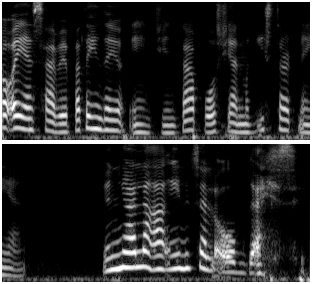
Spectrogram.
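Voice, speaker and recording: An animated woman at a fairly high pitch, with very wide pitch swings and a moderate pace. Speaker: vlogger. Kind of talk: casual vlog narration. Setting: in a car at a car wash.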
